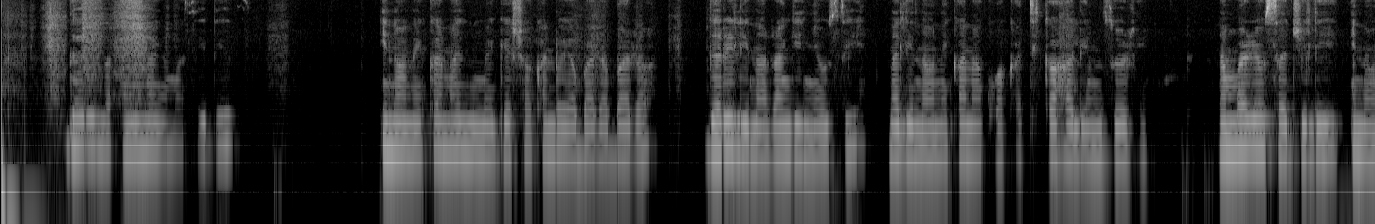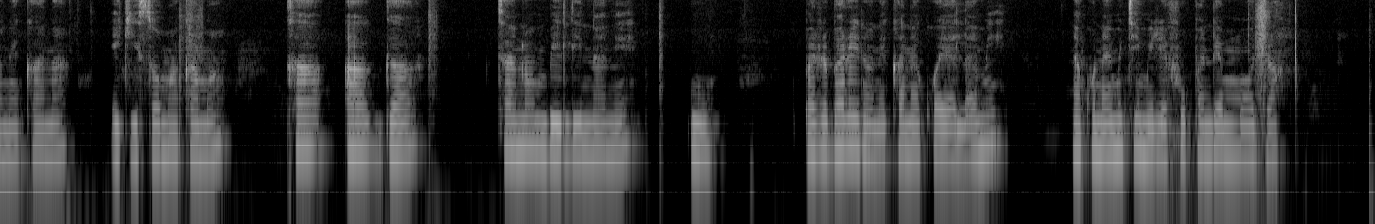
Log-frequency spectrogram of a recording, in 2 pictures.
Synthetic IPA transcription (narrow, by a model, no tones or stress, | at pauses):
ɡaɾilaʔainajamasiɗiz | inaɔnɛkananimɛɠɛʃakandɔjaɓaɾaɓaɾa | ɡaɾilinaɾaŋɡiɲɛusi | nalinaɔnɛkanakuwakatʰi̥kaɦalim̩zuɾi | nambaɾiausad͡ʒiliːnaɔnɛkana | ikisɔmakama | kʰaː | ɡa | tʰanɔmbilinanɛ | u | b̥aɾaɓaɾainaɔnɛkanakwajalami | nakunamitimiɾɛfuːpandɛm̩mɔʄa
